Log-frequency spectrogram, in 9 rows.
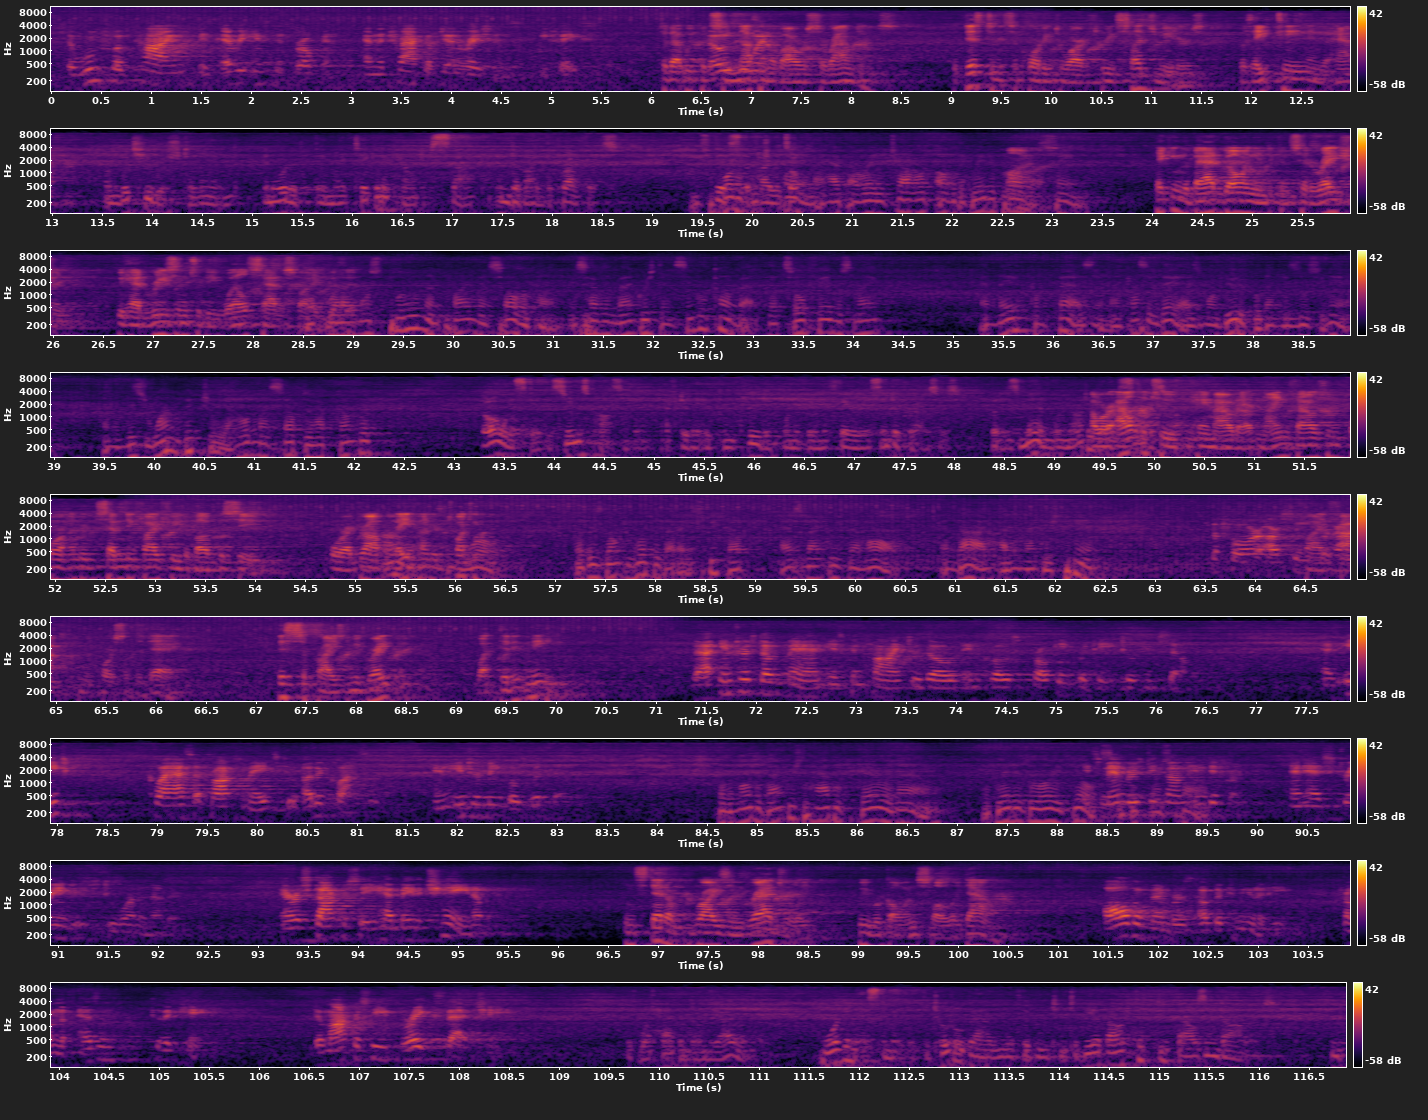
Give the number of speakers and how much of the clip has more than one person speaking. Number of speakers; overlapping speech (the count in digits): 4, about 7%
